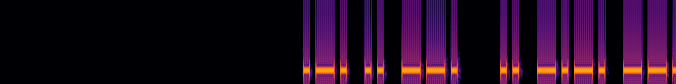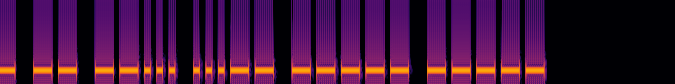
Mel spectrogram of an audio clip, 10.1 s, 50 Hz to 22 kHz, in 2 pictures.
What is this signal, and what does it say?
Morse code, heard as a keyed tone, about 26 wpm, 700 Hz. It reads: RIG ICOM7300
